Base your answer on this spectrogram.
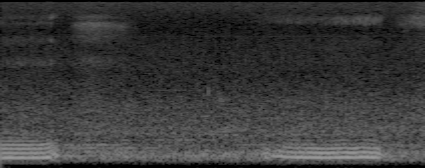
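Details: Sleeping French bulldog gives two snores, the first ending with a short slide in pitch, then a pause before a longer, even, low-pitched buzzy drone about a second long.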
